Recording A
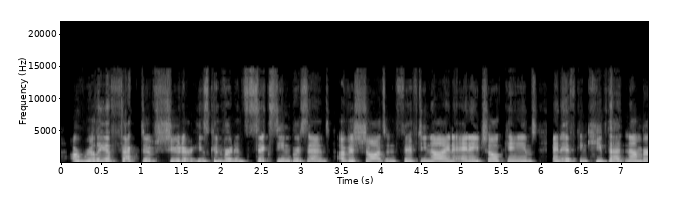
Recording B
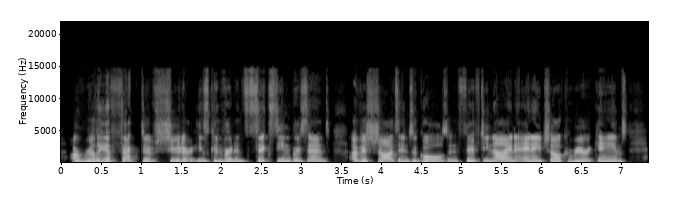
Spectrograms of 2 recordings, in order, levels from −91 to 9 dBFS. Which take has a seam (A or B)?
A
